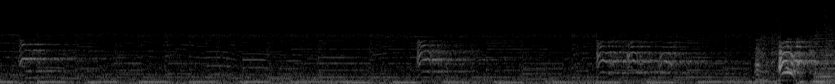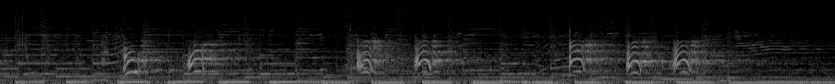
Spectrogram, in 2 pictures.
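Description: Mountain cur barking treed at the base of a tree, the bark that signals a squirrel treed. The barks start faint and get louder about halfway through, coming roughly one or two a second, over background music with a steady beat.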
